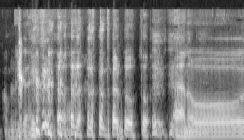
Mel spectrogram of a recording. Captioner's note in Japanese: 笑い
